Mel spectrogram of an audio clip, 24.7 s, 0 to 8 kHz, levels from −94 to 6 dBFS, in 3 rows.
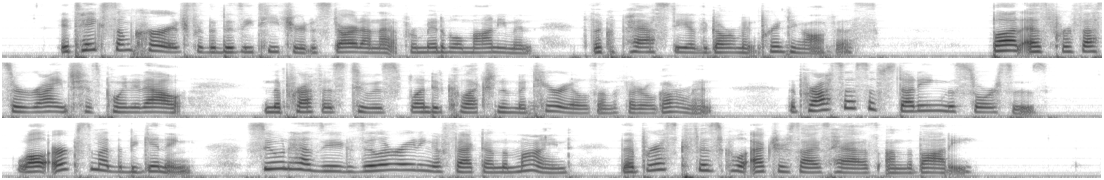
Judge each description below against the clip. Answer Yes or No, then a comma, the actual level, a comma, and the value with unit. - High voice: Yes, high, 220 Hz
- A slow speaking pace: No, average, 165 wpm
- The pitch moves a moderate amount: Yes, average, 3.5 semitones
